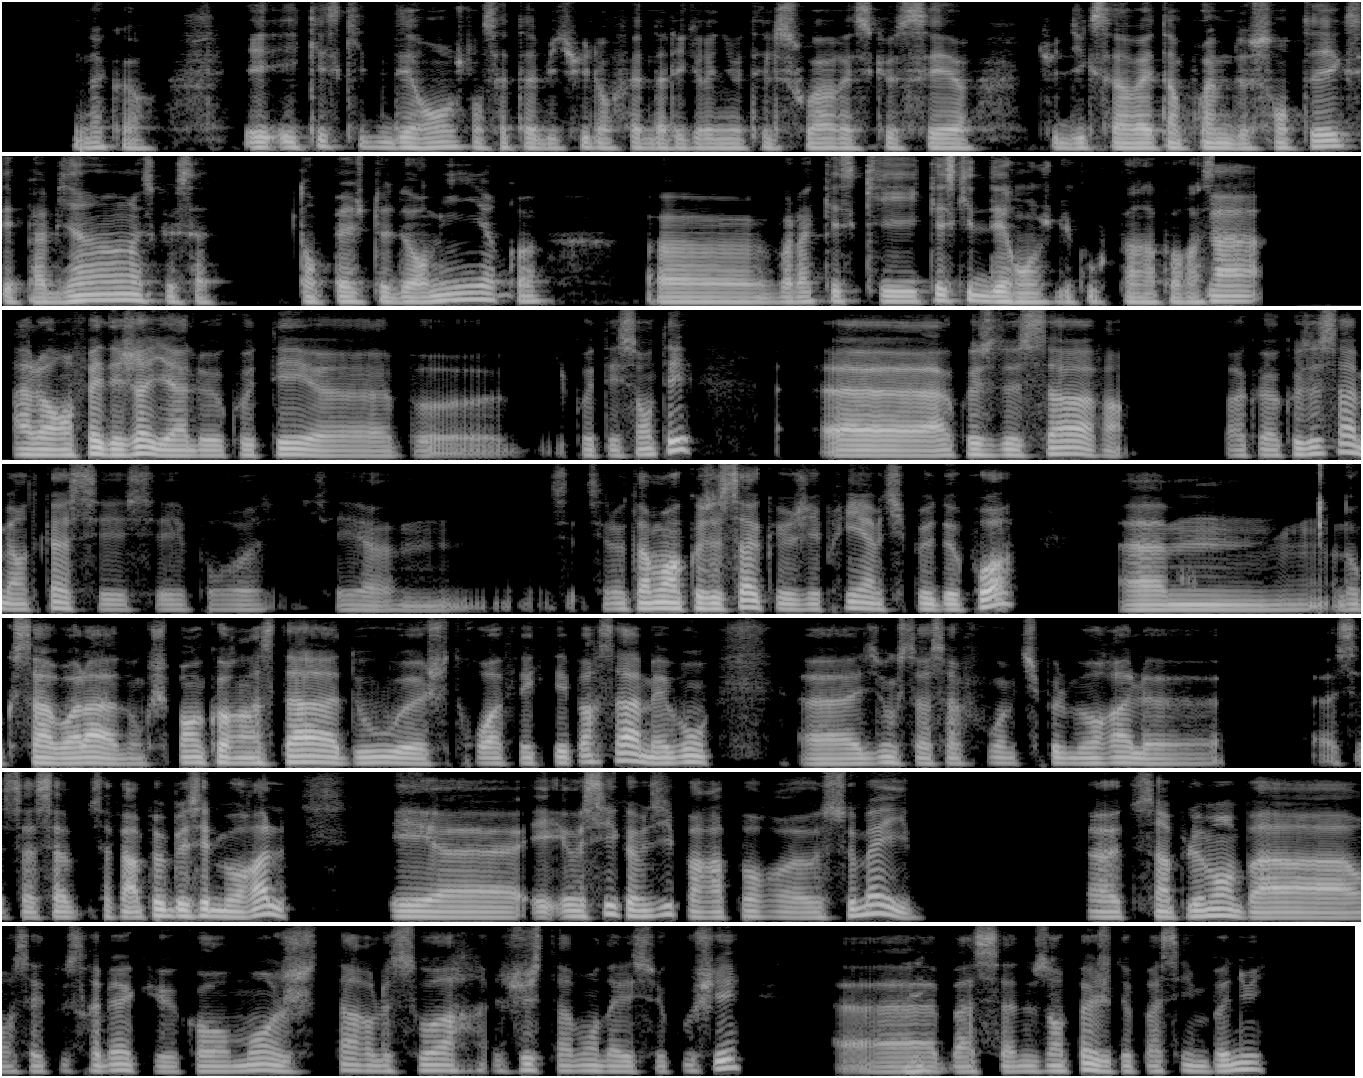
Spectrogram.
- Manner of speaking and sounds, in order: other background noise
- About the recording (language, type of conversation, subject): French, advice, Comment arrêter de manger tard le soir malgré ma volonté d’arrêter ?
